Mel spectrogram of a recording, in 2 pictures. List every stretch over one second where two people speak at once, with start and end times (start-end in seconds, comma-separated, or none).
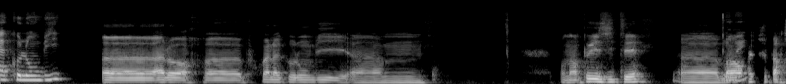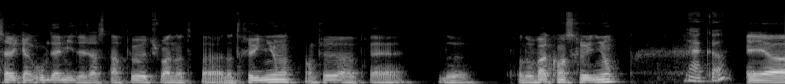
none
